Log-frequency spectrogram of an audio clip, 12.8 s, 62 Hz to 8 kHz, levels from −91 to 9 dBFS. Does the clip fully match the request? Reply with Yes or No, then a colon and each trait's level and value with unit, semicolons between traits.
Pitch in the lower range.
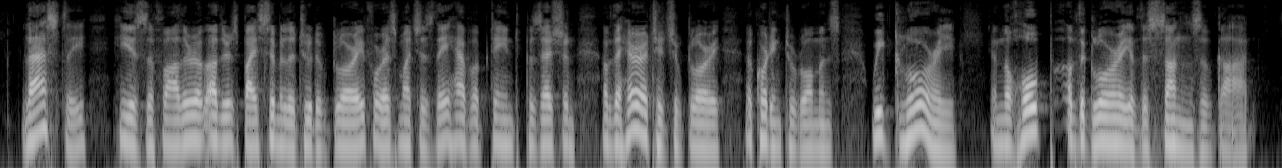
Yes: low, 125 Hz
